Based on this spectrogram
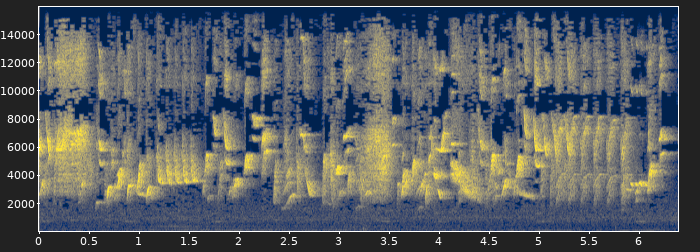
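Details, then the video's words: Goldfinches singing in 2016: dense, unbroken twittering with bright tinkling notes and short buzzy trills overlapping, a busy high chatter that barely pauses. "Goldfinch - chardonneret singing 2016 / καρδερίνες"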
